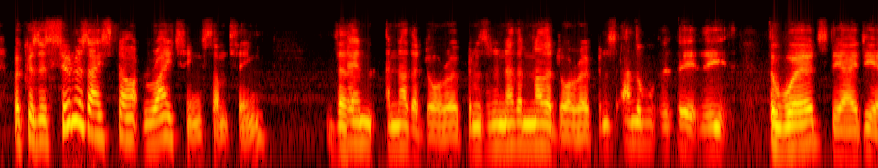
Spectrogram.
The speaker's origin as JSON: {"language": "English", "country": "Hong Kong", "tie": "born or raised there", "said": "all of us, I think, who were born and brought up in Hong Kong remember smells, you know, especially duck farms."}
